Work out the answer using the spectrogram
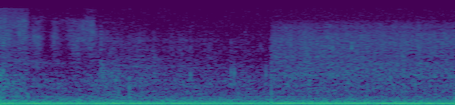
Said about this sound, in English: Wow. That is not static you're hearing, no, folks. No, that's not rain. That's some freshly poured cola.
